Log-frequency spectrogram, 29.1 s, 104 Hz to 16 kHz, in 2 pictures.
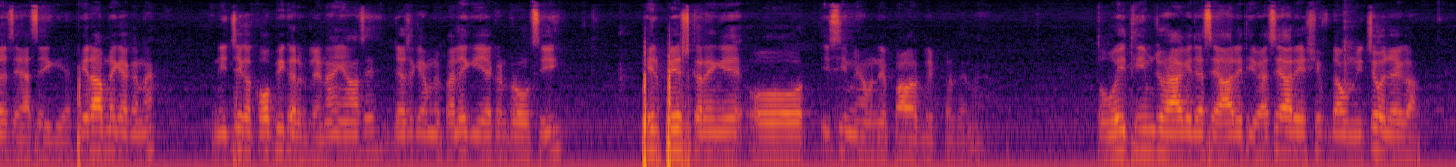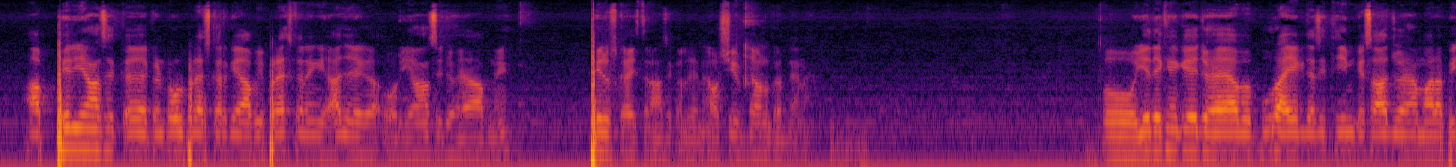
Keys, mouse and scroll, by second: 0.9 click, 4.5 ctrl+c, 5.3 ctrl+click, 6.2 ctrl+v, 7.7 right click, 8.2 click, 13.4 shift+Page_Down, 14.2 F3, 15.7 ctrl+click, 16.8-19.8 ctrl+right drag, 19.8 click, 22.0 shift+Page_Down, 24.9 shift+F2, 26.7 click.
